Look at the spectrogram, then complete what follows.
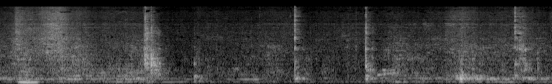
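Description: A ladle stirring a simmering milky stew in a wok, with a wet swishing at first and then four sharp knocks of the ladle against the pan.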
